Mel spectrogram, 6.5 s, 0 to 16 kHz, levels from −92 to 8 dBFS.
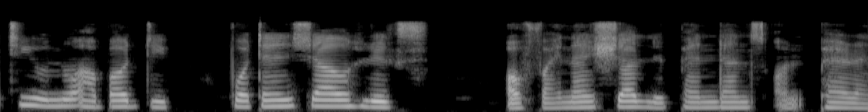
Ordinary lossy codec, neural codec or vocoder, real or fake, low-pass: AAC, 64 kbps; none; real; 7.2 kHz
